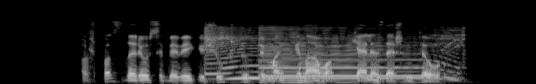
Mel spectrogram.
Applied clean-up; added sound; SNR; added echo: none; Guitar; 1 dB; none.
